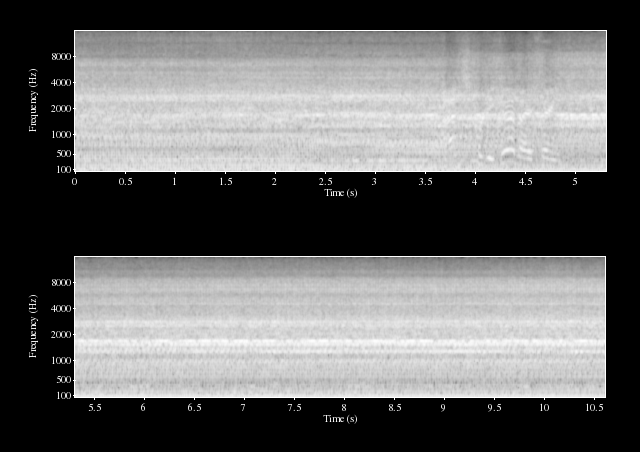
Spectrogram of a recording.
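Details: Air compressor on a newly energized shop circuit: steady low motor drone with even pump hum, no knocking or squealing; running normally.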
